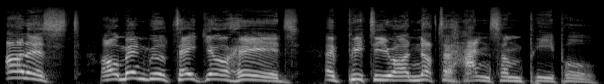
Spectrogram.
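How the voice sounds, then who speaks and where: An actor voicing a proud, gruff barbarian warrior envoy in a video game, blunt and boastful, declaiming in archaic, formal phrases. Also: male voice, high-pitched, animated, slow pace, pushed and bright, dry recording, clean studio sound, full character voice. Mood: fierce, war-hungry. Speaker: diplomat character in a strategy game. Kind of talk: theatrical video game voice lines.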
